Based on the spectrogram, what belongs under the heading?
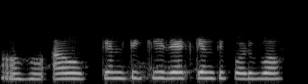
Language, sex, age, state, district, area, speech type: Odia, female, 30-45, Odisha, Malkangiri, urban, conversation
